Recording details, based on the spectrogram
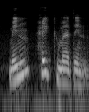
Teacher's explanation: میم زیر نون جزم، من، ہا زیر کاف جزم، حک، من حک، میم زبر ما، من حکمہ، تا دو زیر تن، من حکمتن۔ یہاں پہ آپ دیکھیں نون ساکن کے بعد حروف حلقی میں سے ہا آ رہا ہے، یہاں پہ اظہار کریں گے، جلدی پڑھیں گے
